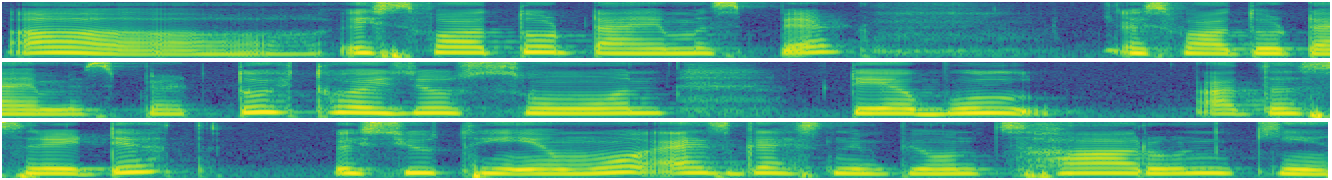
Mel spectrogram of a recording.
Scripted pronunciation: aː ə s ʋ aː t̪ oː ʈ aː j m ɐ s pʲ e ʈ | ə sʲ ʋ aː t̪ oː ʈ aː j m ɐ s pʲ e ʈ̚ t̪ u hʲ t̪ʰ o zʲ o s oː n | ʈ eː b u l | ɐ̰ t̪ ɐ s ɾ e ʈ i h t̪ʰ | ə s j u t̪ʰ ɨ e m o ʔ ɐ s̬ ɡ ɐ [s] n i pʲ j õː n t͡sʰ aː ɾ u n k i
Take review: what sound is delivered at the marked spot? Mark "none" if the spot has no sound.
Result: s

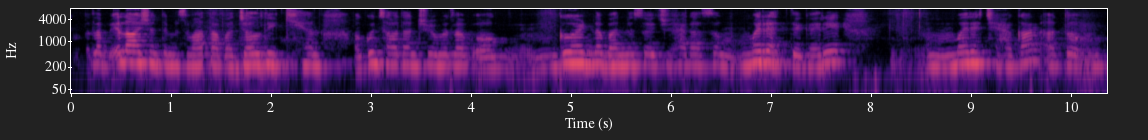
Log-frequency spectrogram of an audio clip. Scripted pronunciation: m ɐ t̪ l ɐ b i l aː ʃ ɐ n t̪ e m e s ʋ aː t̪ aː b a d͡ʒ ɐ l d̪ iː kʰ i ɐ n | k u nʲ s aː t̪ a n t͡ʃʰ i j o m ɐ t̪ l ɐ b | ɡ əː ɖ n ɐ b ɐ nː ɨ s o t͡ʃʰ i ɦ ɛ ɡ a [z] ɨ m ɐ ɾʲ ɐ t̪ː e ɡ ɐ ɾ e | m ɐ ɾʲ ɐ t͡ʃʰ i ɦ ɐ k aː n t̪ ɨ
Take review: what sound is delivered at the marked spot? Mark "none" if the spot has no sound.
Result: s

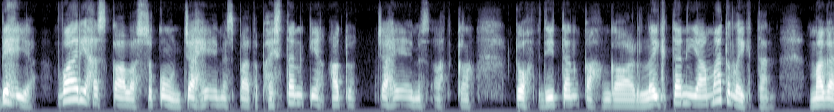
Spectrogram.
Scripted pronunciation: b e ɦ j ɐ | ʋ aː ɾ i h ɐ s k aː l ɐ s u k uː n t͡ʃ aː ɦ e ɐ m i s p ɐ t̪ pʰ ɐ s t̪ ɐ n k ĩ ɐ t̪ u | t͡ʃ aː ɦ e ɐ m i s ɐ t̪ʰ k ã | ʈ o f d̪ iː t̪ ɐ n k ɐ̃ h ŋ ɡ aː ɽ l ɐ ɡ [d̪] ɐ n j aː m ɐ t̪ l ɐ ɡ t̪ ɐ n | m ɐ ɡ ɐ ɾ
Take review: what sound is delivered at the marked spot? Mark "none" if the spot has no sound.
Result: t̪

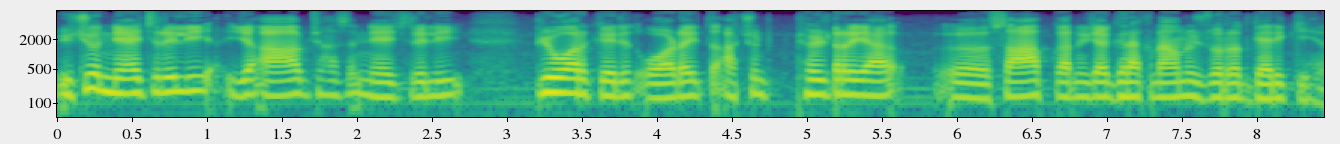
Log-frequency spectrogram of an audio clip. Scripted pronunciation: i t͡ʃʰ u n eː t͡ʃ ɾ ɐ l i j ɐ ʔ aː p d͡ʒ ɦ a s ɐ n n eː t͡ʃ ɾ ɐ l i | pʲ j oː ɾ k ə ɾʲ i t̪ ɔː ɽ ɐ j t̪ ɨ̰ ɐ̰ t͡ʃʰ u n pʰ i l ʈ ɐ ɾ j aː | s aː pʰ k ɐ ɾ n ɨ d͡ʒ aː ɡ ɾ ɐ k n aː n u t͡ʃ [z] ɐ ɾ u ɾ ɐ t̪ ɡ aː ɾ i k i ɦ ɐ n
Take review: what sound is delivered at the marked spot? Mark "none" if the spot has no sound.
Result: z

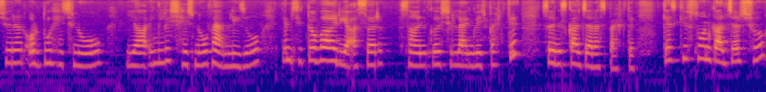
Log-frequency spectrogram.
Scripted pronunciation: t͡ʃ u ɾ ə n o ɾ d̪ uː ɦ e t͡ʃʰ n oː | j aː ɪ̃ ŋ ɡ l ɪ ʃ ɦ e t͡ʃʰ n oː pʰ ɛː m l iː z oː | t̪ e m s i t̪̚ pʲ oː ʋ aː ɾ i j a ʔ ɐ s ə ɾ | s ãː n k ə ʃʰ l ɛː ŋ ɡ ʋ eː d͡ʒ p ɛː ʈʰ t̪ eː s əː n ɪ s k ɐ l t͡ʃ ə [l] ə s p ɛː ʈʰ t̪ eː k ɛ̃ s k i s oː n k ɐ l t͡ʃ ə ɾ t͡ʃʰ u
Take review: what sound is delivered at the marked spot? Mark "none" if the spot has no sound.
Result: ɾ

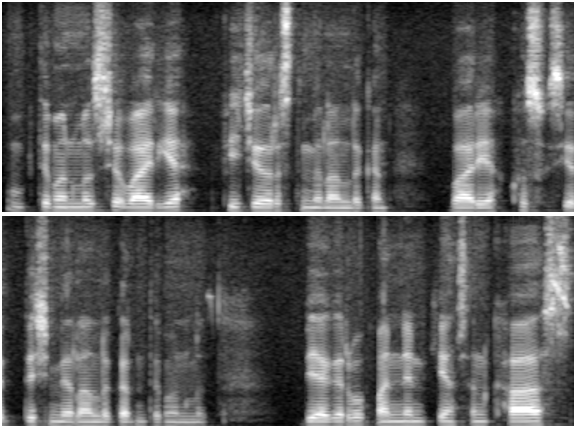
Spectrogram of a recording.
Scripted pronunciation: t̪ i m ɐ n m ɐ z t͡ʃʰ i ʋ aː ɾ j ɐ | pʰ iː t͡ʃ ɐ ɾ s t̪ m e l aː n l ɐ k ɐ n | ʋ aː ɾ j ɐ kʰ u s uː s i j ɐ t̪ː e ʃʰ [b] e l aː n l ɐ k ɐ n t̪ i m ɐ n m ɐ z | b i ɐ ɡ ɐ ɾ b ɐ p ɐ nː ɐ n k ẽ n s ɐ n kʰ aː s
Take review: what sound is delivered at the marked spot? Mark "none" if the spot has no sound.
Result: m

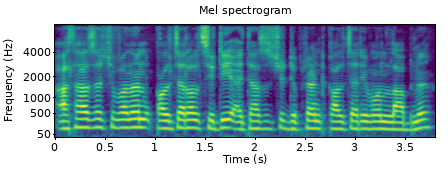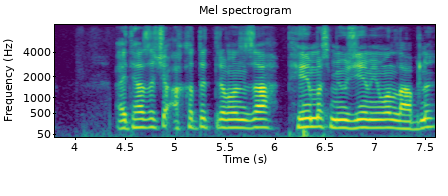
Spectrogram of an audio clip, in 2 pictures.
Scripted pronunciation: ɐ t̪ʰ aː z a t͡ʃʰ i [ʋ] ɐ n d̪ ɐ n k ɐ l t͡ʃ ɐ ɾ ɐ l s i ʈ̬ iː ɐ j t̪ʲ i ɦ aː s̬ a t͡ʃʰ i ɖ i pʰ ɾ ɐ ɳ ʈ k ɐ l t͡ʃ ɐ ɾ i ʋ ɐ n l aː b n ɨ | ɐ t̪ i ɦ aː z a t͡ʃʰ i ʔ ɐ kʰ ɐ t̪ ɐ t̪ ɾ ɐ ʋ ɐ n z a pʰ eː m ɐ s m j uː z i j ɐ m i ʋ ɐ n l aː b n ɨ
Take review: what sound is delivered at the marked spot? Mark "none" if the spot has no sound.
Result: ʋ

